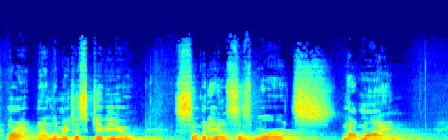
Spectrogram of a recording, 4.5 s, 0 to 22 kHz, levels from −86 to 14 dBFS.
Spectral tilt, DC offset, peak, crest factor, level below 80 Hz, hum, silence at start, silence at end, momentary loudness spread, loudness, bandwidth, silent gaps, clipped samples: -3.5 dB/octave; under 0.1%; 0 dBFS; 16 dB; -60 dBFS; none; 0 s; 0.2 s; 9 LU; -15 LUFS; 16 kHz; none; under 0.1%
